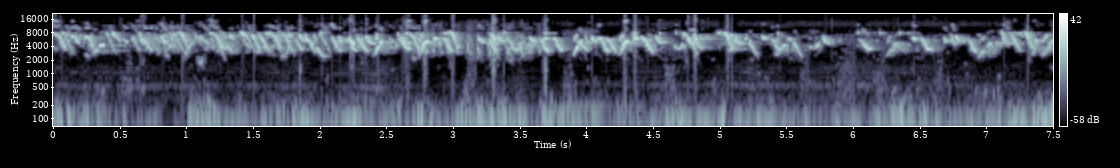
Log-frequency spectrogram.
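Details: Saffron finch singing a dense, fast stream of high, sharp chirps and twitters, run together almost without pause, with faint low rumbling underneath.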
